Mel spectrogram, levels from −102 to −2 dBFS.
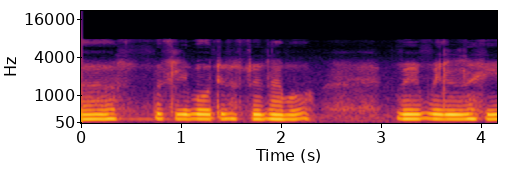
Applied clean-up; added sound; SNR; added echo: none; none; none; none.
